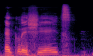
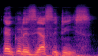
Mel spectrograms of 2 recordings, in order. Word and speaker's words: Ecclesiastes: Okay, uh, some of you call it Ecclesiates. Okay, I'm, I'm pronouncing it the Myles Munroe way, Ecclesiastes.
